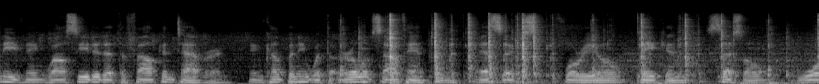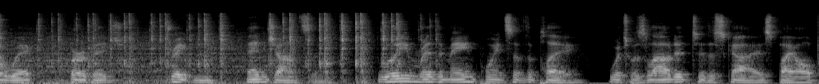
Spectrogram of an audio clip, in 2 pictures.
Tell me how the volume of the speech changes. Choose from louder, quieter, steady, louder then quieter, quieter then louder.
steady.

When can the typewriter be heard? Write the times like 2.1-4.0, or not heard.
3.4-12.6.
